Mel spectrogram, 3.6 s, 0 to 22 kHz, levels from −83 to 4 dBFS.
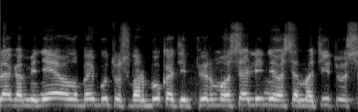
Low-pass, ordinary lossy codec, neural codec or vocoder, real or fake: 10.8 kHz; Opus, 32 kbps; none; real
